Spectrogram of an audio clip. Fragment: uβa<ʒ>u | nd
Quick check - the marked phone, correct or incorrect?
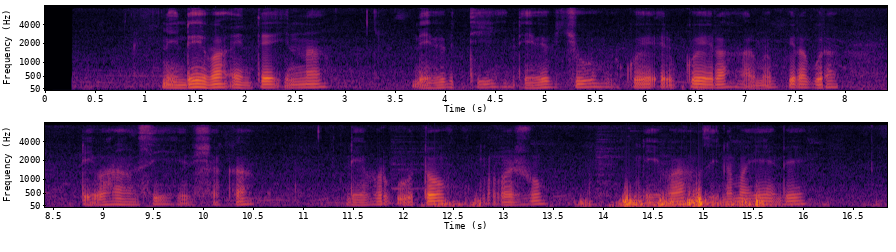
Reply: correct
